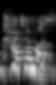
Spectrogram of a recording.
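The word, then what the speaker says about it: cosmos: 코즈 고증은 이제 코스모스 코스모스 코스 발음은 카즈머스 그래요 맞죠 그래서 카즈믹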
